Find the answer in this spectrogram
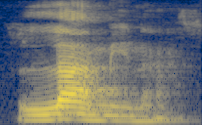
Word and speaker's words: lámina: a sílaba tônica né Tem um acento lámina o que que nós vamos fazer Vamos separar as sílabas nós temos lâmina é uma palavra trisílaba tem três sílabas tá aqui um que é la dois mi TR na três sílabas então na vai ser a última sílaba mi vai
